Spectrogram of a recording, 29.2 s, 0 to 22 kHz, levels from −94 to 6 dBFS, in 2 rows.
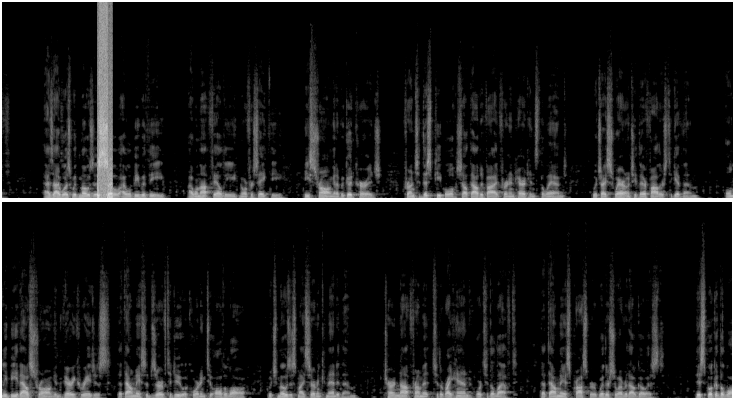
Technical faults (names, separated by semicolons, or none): float read as integer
